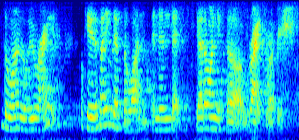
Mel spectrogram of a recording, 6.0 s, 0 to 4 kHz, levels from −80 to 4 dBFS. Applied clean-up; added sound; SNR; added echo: neural separator model SepFormer DNS4.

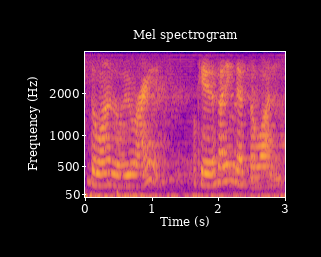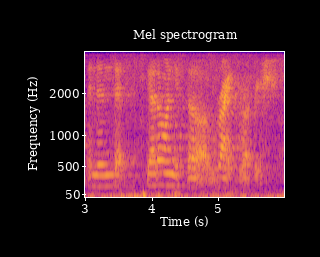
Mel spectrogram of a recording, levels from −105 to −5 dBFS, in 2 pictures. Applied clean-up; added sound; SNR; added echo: none; Crumpling, crinkling; 13 dB; reverberation time 2.3 s.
